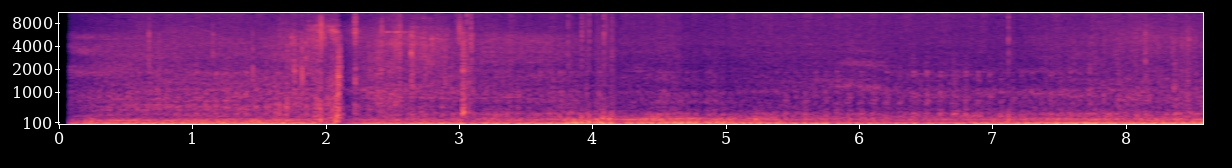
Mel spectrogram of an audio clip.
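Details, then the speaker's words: BMW E30 M20 engine after losing power while drifting: loud lumpy idle with uneven, stumbling beat, suddenly lost a couple of cylinders; compression test later showed 0 psi in cylinders 3 and 4 with air passing between them. "all of a sudden I lost a couple cylinders when I was like calm that's weird I don't usually lose a couple of cylinders"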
